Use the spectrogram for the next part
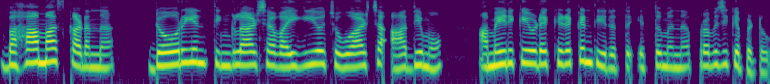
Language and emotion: Malayalam, neutral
